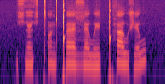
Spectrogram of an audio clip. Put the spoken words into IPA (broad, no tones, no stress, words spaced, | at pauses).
çæ̃çtʼɔ̃d ǃæɮæw e ǃʰawʃɛw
